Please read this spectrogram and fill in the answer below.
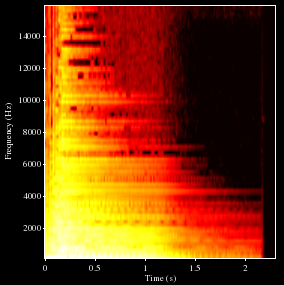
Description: Ab Major Sharp 11th Ab, Guitar DADGAD; down

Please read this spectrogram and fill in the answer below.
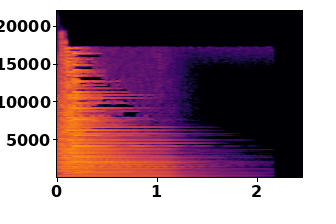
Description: E 7th Flat 9th, down, Guitar; E7b9; strummed; JGuitar

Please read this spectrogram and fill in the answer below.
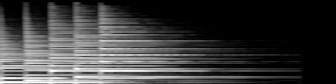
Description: Eb Diminished Eb down Guitar Open F, Ebdim chord; Ebdim arpeggiated; JGuitar

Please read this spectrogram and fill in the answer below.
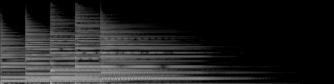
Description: E 6th, down, Guitar; arpeggiated

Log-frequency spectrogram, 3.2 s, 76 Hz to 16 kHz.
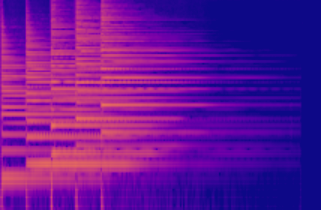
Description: E Minor 6th F; Em6/F Chord {X 8 9 9 8 9} arpeggiated

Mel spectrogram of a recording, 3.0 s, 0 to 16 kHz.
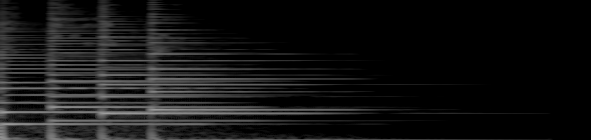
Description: D sharp Major 9th, Guitar Half Step Down; D#M9

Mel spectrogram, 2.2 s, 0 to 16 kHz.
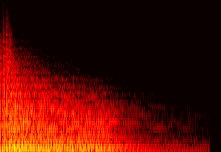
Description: E Minor 7th, down; strummed

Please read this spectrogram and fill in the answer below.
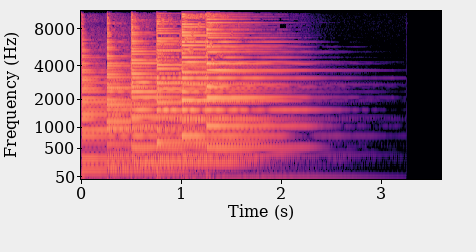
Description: G Suspended 4th Sharp 5th D sharp, Guitar

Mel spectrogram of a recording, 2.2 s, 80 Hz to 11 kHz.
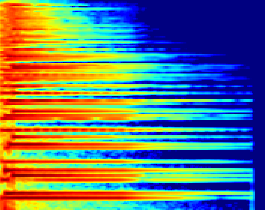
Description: Db Major Add 9th, Guitar, Standard; strummed; x,16,15,18,16,x

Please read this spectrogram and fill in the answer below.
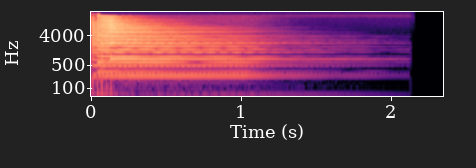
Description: B Augmented Major 7th B Guitar Half Step Down

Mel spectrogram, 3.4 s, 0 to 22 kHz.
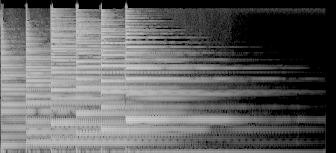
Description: A 7th Sharp 9th Flat 5th

